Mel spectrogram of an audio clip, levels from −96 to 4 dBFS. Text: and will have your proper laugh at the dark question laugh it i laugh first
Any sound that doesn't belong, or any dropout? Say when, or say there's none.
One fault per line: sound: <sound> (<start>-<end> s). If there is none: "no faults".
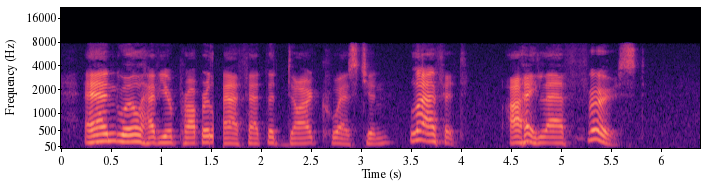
sound: dropout (1.5-1.6 s)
